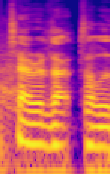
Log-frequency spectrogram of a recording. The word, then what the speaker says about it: pterodactyl: can't you hear a pterodactyl in the bathroom the p is silent geez Dave I think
